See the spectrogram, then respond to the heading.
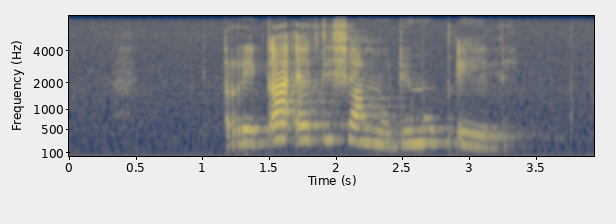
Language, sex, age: Northern Sotho, female, 24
